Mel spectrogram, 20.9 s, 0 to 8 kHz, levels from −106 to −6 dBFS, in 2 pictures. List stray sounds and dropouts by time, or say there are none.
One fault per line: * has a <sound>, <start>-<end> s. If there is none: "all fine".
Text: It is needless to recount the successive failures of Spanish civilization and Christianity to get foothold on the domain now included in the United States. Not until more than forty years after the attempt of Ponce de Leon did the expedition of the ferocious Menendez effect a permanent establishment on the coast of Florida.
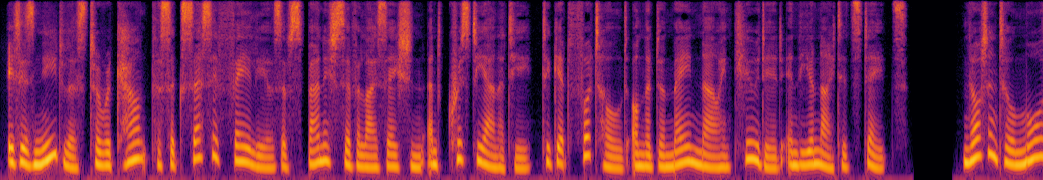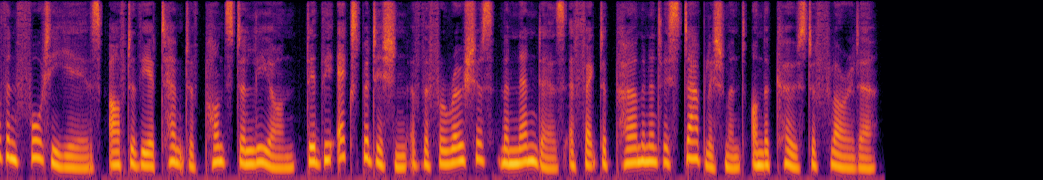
all fine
